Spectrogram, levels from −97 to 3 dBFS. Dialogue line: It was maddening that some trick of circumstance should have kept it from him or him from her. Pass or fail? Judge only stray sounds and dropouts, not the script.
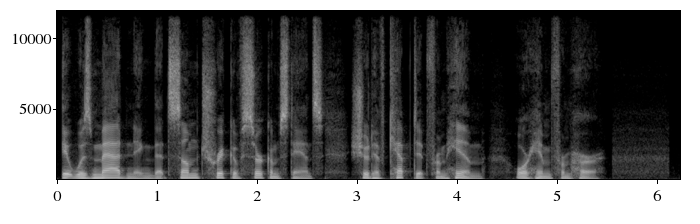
pass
